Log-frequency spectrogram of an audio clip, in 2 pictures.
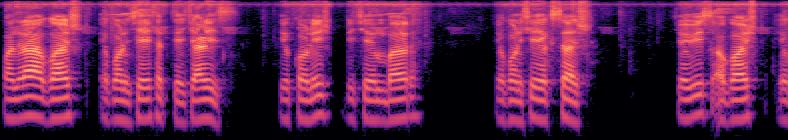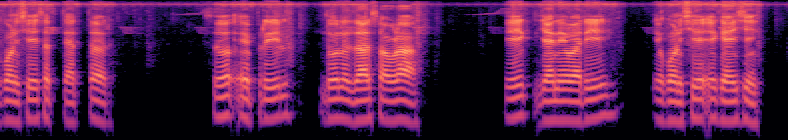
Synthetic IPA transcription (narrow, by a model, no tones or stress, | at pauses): pənd̪ɾaəɡəsʈekoɳɕesət̪ːet͡ɕaɭiːs | ekoɽ̃iːsɖisembəɾ | ekoɳɕeːksəs | t͡səʋiːsɔ̰ɡəsʈ | ekoɳɕesət̪ːjãt̪ːəɾ | səʔepɾiːl | d̪onɦəd͡zaɾsəwɭa | ek̚d͡ʑanjuʋaɾi | ekoɳɕeʔekjãɕĩ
